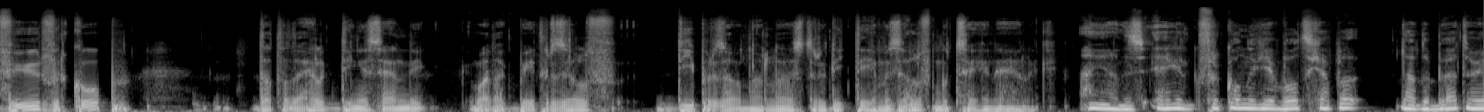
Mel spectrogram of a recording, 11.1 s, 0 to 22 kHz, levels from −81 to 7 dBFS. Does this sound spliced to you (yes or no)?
yes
